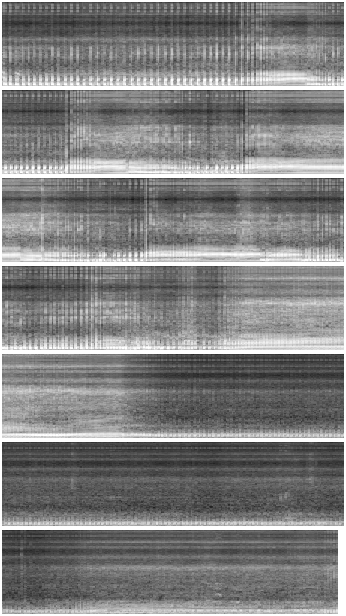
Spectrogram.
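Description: Enduro dirt bike engine revving up and down as it climbs a rough forest trail. About twenty seconds in it drops to quieter, steadier running.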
